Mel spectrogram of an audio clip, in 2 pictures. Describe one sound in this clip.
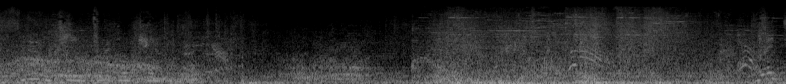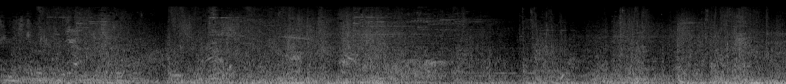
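Spell blasts and clashing weapons crackle and boom in a fast fantasy game battle.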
